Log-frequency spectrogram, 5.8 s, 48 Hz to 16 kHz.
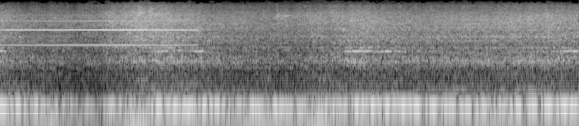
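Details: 1969 Chevrolet Camaro V8 after AC system replacement, idling during freon charge (about 18 psi low side, 140 high): steady, even idle with faint constant compressor hum; healthy.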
